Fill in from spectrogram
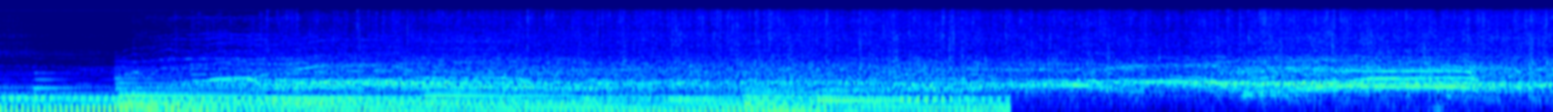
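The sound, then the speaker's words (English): A canned applause track with children cheering, welcoming the hosts of a talk radio show, a dense steady clatter of clapping over high voices; a low droning tone sits under it for the first five seconds, then the crowd noise continues alone. “Good Lord, that's a long applause track.”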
